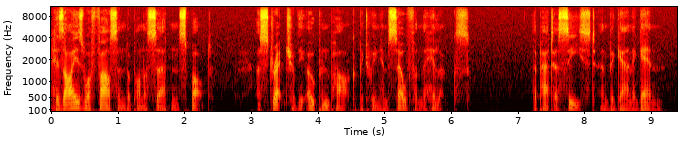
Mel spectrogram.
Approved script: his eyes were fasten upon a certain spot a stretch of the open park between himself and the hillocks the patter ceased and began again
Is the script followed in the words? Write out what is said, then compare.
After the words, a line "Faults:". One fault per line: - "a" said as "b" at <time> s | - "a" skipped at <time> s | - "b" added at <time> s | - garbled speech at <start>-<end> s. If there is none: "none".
his eyes were fastened upon a certain spot a stretch of the open park between himself and the hillocks the patter ceased and began again
Faults:
- "fasten" said as "fastened" at 0.6 s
